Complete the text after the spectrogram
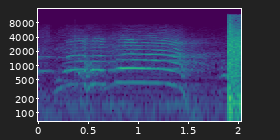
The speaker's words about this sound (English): Afghan forces firing shots in the capital of Badghis province after the Taliban stormed the city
